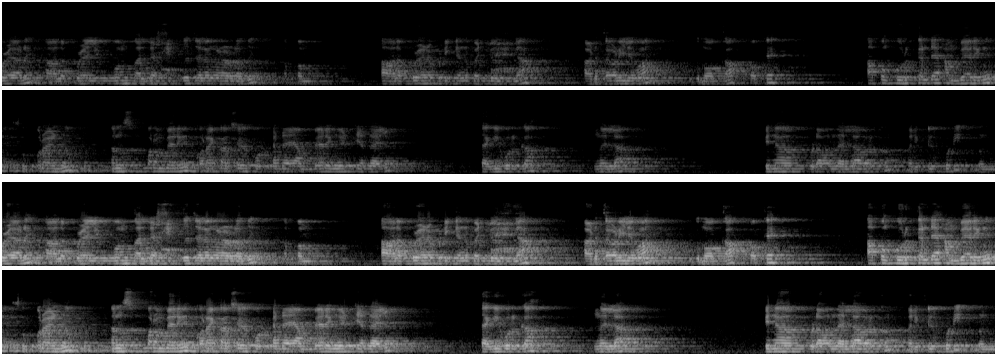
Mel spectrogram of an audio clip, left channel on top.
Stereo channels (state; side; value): quieter; left; 13.1 dB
